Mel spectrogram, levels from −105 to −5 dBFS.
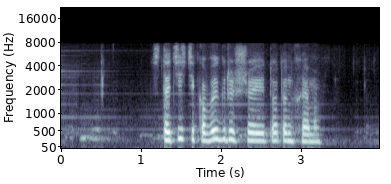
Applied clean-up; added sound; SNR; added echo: neural separator model SepFormer DNS4.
